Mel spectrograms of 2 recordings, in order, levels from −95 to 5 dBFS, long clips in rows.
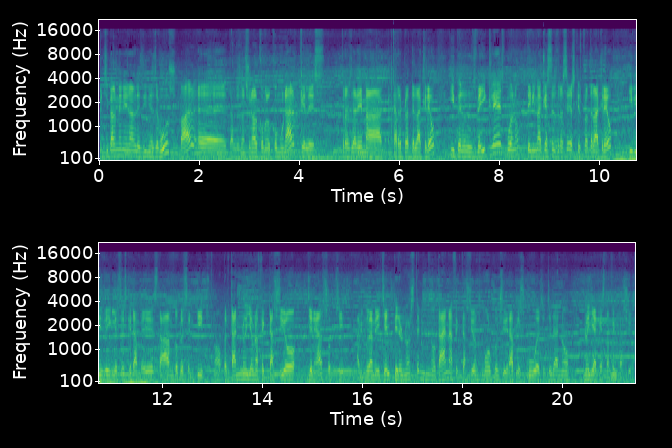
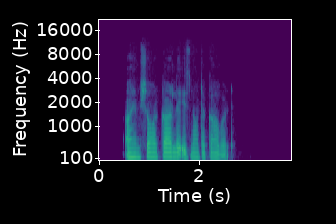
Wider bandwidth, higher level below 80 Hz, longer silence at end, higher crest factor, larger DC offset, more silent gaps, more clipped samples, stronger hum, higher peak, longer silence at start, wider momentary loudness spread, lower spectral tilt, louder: first, 16.5 kHz vs 10.5 kHz; first, -32 dBFS vs -74 dBFS; second, 0 s vs 1.25 s; about the same, 18 dB vs 18 dB; neither; neither; neither; neither; first, 0 dBFS vs -16 dBFS; second, 0 s vs 0.55 s; about the same, 7 LU vs 8 LU; second, -5 dB/octave vs -8 dB/octave; first, -18 LUFS vs -34 LUFS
